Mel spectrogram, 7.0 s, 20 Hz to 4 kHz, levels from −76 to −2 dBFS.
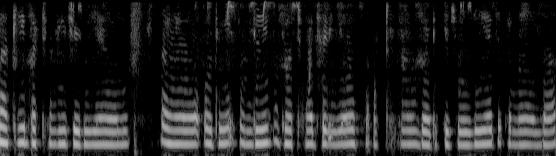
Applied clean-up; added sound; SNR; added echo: neural mask model Resemble Enhance denoiser.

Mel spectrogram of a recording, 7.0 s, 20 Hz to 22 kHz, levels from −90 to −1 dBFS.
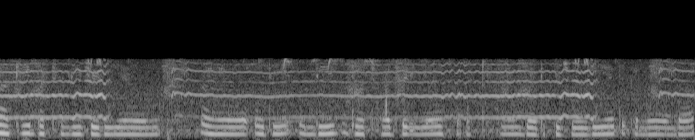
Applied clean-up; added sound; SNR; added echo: none; Insect; 4 dB; none.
